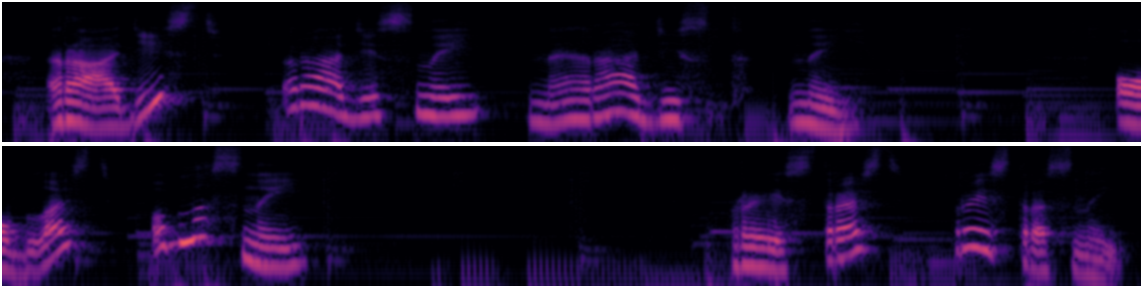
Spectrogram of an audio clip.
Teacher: спрощення відбувається в таких групах стн спрощується на СН здн на зн ждн на жн стл на сл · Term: спрощення у групах приголосних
